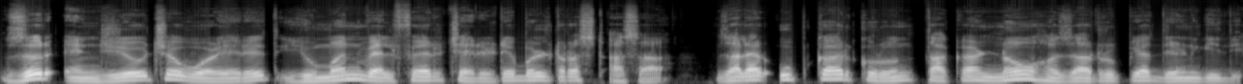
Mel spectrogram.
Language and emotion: Goan Konkani, neutral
